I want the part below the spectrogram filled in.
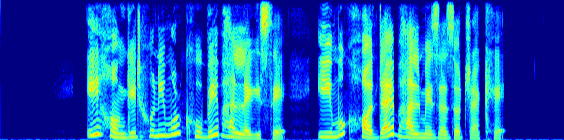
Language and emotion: Assamese, happy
